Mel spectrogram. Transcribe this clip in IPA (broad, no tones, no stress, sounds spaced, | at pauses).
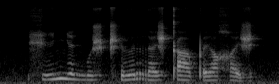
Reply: x i ɲ e ŋ u ʒ t͡ʃʼ ɨ r ɛ ʒ kʼ a ɐ̯ pʼ e ɐ̯ χ e ʒ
